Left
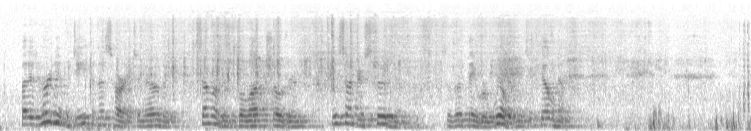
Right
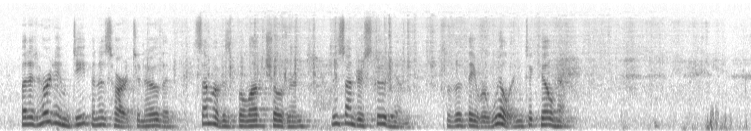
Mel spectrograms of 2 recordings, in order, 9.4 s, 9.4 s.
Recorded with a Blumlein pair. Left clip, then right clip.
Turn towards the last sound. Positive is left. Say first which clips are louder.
# right 6 dB
turn(degrees=-25)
